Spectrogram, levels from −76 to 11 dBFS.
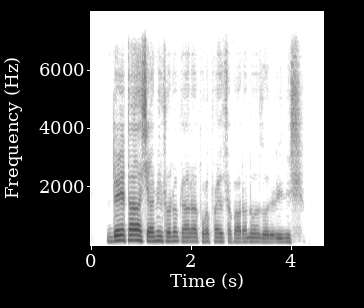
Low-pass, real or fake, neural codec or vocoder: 7.2 kHz; fake; codec, 16 kHz, 1 kbps, FunCodec, trained on Chinese and English, 50 frames a second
